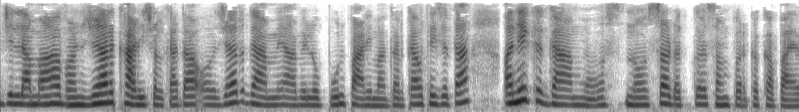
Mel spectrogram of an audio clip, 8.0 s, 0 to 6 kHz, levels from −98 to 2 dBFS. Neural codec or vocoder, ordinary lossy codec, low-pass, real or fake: codec, 16 kHz in and 24 kHz out, 1.1 kbps, FireRedTTS-2 codec; MP3, 32 kbps; 5.4 kHz; fake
